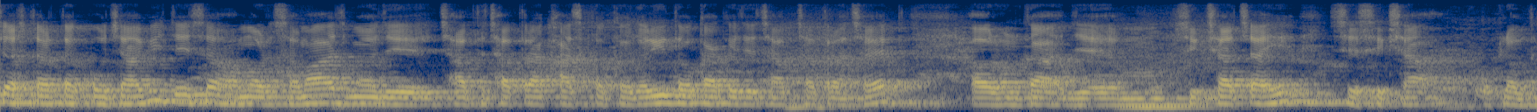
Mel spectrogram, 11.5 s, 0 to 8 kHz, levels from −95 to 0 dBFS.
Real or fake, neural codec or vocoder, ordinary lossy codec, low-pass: real; none; none; 7.2 kHz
